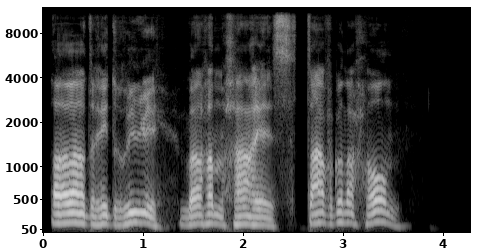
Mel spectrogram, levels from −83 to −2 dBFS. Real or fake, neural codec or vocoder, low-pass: fake; codec, 24 kHz, 3 kbps, HILCodec; 10.8 kHz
